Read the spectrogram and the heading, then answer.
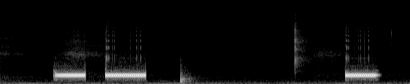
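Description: Telephone ringing tone on an outgoing call: a low buzzing tone in a double burst, a pause, then another burst, with a couple of faint clicks in between.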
